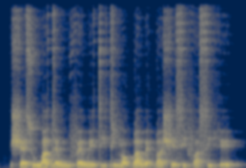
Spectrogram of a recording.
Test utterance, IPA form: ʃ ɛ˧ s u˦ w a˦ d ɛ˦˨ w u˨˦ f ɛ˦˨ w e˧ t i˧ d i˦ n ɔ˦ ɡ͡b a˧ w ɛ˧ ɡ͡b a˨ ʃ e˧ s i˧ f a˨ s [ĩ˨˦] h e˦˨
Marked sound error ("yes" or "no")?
yes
